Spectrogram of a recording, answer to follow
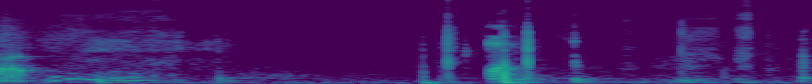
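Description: Stylus on a tablet's glass screen while a box is drawn around an answer: a handful of short, faint clicks and taps, starting about halfway through and running until near the end.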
